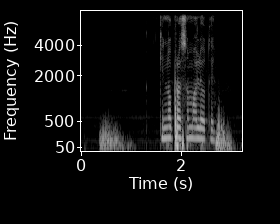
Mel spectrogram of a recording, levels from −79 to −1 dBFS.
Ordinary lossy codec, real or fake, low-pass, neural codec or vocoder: none; real; 7.2 kHz; none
